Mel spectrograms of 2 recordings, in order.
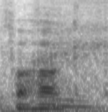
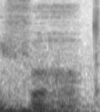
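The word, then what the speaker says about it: Phuc: Spelled with a PH, so it sounds like for Huck. So it's for Huck. Something like that.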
